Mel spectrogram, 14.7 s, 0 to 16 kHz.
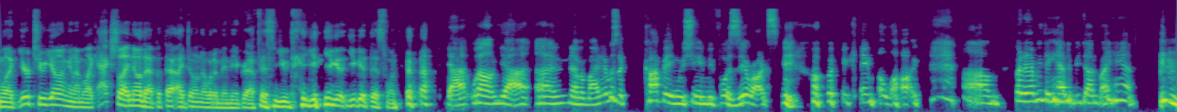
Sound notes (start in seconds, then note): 4.7 laughs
